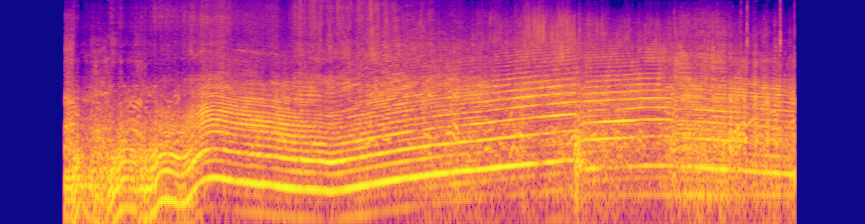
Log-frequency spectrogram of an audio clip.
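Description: A motorcycle engine roars, its pitch falling and then climbing as it speeds up.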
